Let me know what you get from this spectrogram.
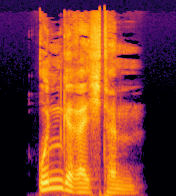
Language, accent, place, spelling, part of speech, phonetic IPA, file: German, Germany, Berlin, ungerechtem, adjective, [ˈʊnɡəˌʁɛçtəm], De-ungerechtem.ogg
- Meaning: strong dative masculine/neuter singular of ungerecht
